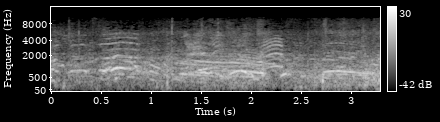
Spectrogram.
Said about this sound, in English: Ripping things open. Crowds, masses, now they're packed outside of a retail store. They're pressing in.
